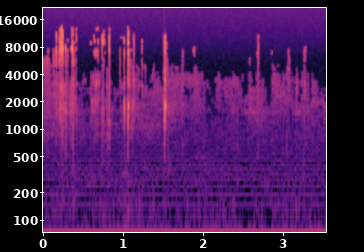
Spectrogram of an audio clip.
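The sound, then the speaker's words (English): A clear plastic layer is peeled off a communion wafer, making a crisp crinkling crackle of small, sharp ticks and rustles that come in an uneven cluster and then thin out. “I invite you to peel that clear layer of plastic off.”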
